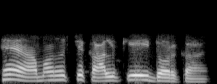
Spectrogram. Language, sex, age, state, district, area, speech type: Bengali, male, 45-60, West Bengal, South 24 Parganas, rural, conversation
